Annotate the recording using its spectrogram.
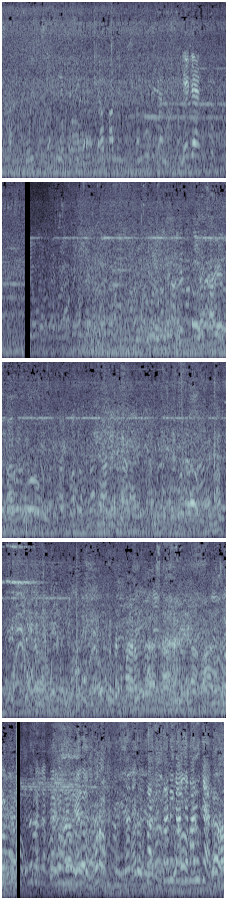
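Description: A crowd of men and women talk and murmur all around, close by, outdoors.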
